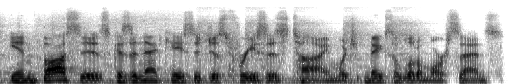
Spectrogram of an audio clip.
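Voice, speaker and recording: A man's voice: on the low side, expressive, normal speed. A man giving casual, explanatory let's play commentary on a video game. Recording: game music behind commentary.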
